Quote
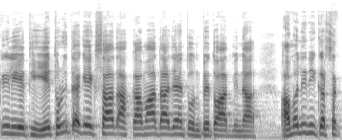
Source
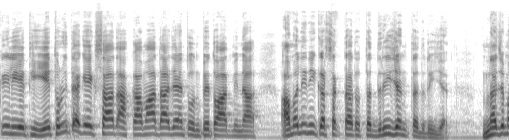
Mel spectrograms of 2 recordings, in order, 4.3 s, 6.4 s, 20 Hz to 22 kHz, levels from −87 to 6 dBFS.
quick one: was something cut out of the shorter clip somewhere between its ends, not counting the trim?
no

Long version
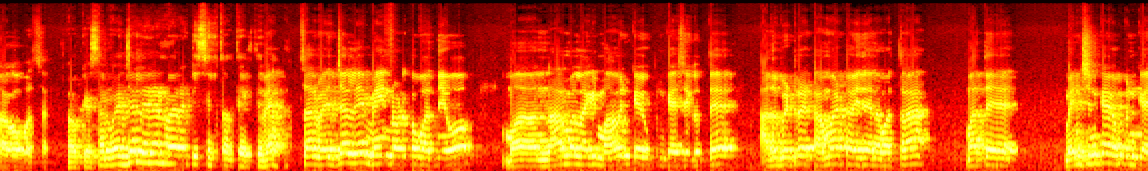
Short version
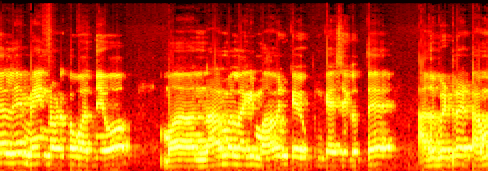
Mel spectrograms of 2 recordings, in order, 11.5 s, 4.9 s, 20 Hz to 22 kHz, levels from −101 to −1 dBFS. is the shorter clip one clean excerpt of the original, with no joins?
yes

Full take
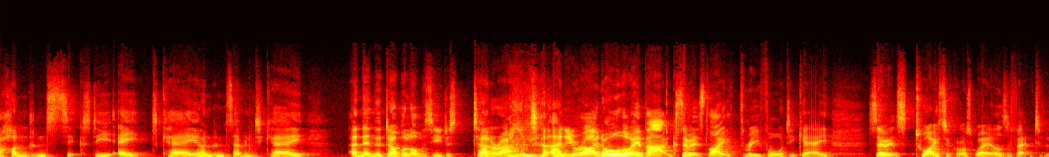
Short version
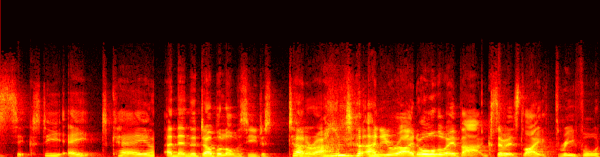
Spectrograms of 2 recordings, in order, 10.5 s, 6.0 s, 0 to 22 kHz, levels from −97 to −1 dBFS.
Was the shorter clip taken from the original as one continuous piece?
no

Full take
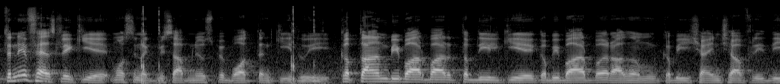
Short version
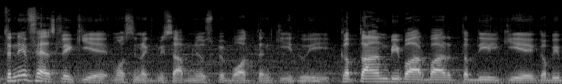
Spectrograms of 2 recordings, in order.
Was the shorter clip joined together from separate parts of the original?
no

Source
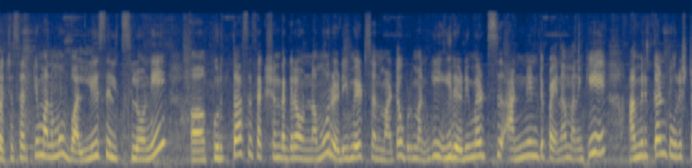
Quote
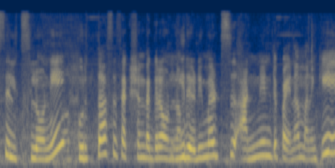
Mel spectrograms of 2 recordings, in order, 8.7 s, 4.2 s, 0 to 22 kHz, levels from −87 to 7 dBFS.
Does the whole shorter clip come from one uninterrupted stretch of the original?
no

